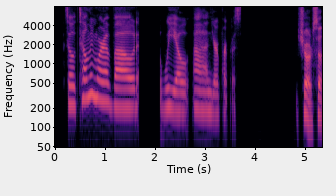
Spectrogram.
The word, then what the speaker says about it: Wio: First of all, how do you pronounce WIO? Is it Wio?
